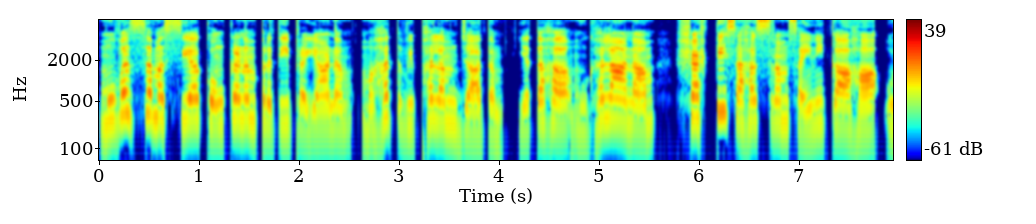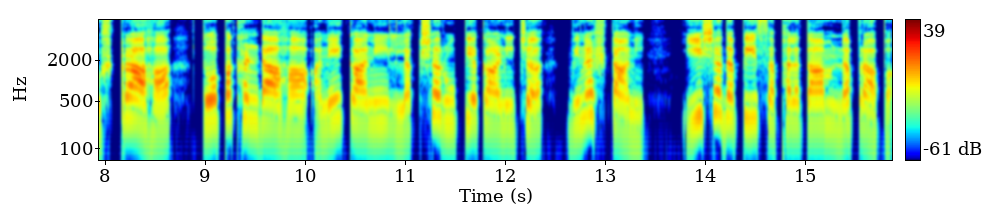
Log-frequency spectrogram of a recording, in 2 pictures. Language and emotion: Sanskrit, neutral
